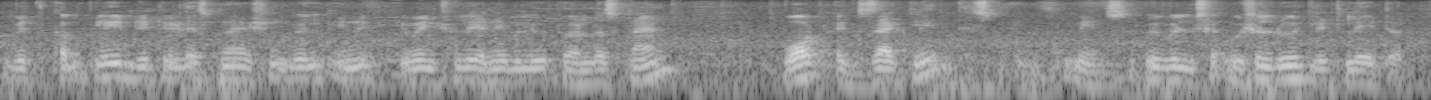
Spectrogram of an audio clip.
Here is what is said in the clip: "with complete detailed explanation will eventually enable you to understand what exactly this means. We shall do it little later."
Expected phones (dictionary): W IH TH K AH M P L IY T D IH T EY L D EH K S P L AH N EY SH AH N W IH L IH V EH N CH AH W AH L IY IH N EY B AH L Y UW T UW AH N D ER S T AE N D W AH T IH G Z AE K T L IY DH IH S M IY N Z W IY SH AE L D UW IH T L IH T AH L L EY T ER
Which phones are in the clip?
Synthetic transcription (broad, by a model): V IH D K AH M P L IY T D IH T EY L D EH S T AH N EY SH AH N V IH L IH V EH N CH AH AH L IY IH N EY B AH L Y UW T UW AH N D ER S T AE N D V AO T IH G Z AE K T L IY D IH S M IY N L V IY SH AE L D UW IH T L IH T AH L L EY T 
